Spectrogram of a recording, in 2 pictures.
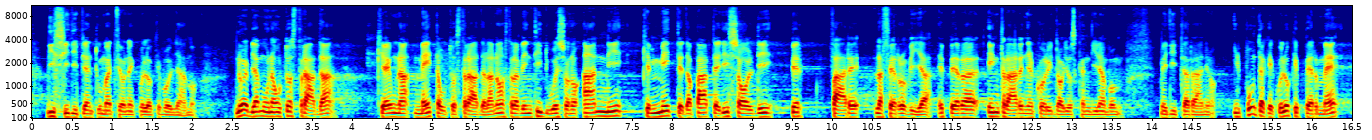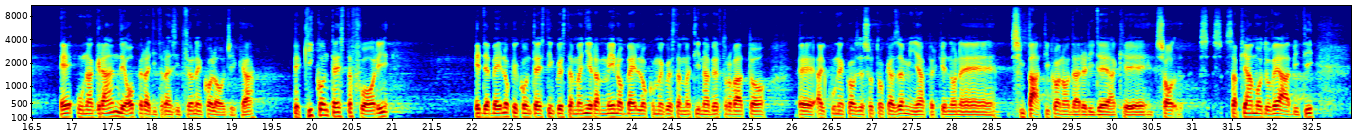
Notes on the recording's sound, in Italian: al Festival dell'Economia di Trento 2021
